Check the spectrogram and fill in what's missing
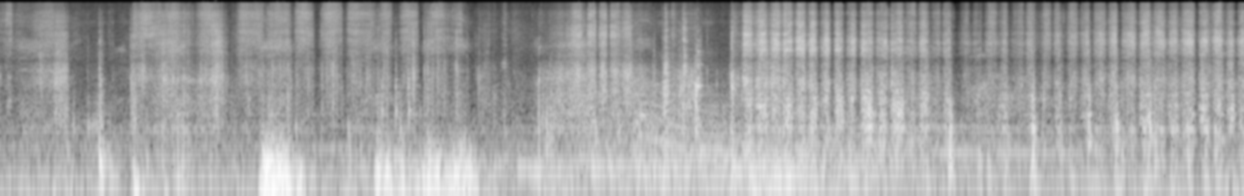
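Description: Glued paper edges on a Stamperia Roses and Lace craft page are burnished, giving steady, close scraping and rubbing strokes in a continuous rhythm with a few louder knocks, and no one talking.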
